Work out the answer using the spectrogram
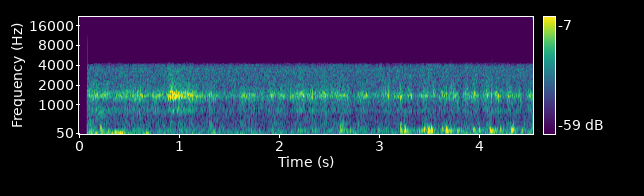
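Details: Low rumbling outdoor background noise with a faint steady hum and occasional soft knocks, no animal calls heard.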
